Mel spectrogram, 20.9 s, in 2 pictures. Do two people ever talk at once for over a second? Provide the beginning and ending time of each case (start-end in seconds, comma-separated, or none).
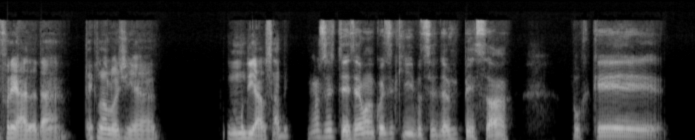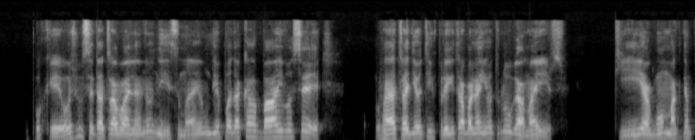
none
